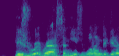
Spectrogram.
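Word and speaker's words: Rasson: and get how do you say the table, Rassen or Rassan? Or Rassin. He's Rassen.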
